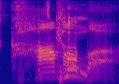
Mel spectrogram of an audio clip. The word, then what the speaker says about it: Kamala: Except he's racist because he can't pronounce her name right. It's Kamala. It's Kamala. Yeah. It's Kamala.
